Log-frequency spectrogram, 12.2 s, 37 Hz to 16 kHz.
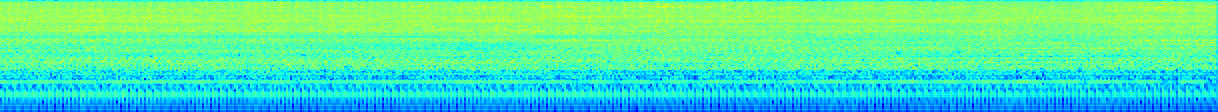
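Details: John Deere 401C diesel at steady idle in neutral, with a cracked block and suspected liner O-ring leaks. Lumpy, uneven beat. By touch, cylinders 1–3 are hot but 4 is stone cold: a dead cylinder misfire.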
